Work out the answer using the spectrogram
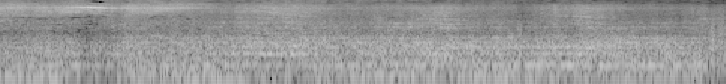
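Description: Freight cars rolling past within inches of the microphone at speed: a loud, steady rumble and clatter of steel wheels on the rails.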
